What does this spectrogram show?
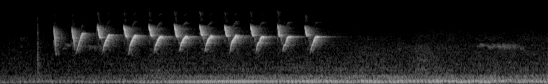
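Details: Bar-winged prinia, known as ciblek kristal, delivering a quick run of about eleven high, paired chirps at an even pace, then quiet with low rumbling background. Recorded as tutoring song for cage birds.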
